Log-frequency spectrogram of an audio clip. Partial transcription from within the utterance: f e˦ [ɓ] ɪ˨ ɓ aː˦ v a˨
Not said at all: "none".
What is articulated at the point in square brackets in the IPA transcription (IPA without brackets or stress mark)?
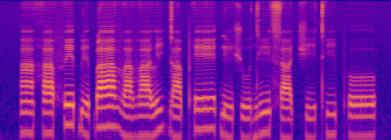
ɓ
